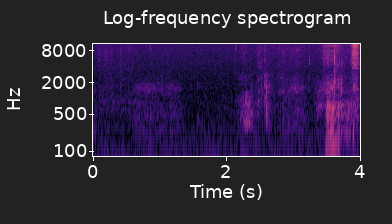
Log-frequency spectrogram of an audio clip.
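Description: Mostly quiet room with a few faint handling noises from hem tape and scissors, then a short louder rustle or breath shortly before the end.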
